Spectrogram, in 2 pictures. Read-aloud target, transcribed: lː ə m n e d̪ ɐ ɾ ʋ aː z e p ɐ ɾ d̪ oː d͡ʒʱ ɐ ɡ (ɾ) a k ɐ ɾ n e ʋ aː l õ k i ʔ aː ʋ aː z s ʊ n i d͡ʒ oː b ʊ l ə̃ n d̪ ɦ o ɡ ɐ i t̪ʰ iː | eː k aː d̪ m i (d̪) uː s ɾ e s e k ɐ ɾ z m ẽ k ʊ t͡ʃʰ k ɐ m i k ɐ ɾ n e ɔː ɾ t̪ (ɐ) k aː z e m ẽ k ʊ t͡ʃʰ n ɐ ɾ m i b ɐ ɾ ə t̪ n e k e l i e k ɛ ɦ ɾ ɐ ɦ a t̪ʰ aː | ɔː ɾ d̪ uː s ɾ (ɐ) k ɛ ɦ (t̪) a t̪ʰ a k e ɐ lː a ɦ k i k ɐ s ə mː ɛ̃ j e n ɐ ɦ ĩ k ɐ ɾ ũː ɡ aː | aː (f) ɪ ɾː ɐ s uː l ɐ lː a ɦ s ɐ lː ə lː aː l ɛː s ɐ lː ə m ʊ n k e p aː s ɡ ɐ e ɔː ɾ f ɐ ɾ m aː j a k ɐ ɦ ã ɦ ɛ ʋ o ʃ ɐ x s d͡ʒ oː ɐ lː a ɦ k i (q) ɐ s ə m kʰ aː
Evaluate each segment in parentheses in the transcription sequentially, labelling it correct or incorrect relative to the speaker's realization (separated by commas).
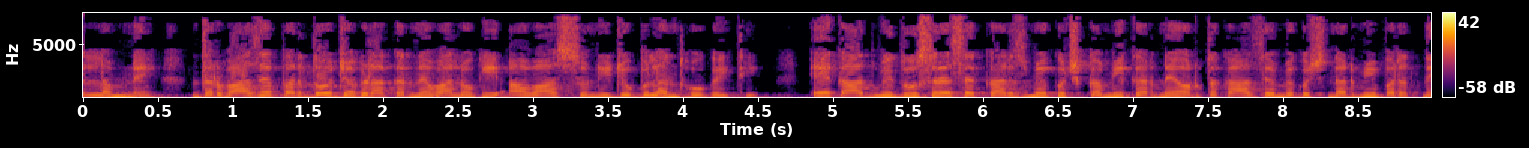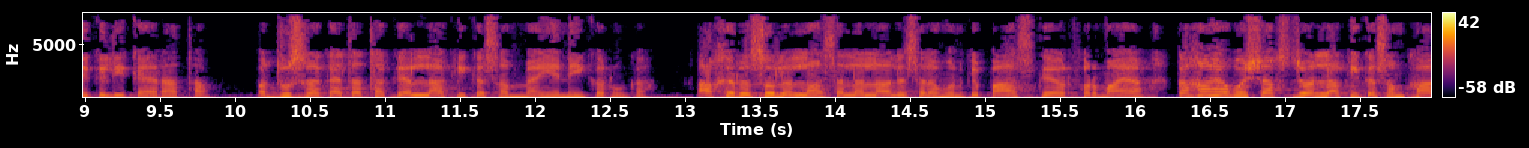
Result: incorrect, correct, correct, incorrect, correct, incorrect, incorrect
